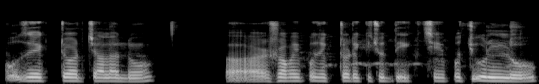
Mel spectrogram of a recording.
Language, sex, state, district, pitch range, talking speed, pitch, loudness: Bengali, female, West Bengal, Jhargram, 155-165 Hz, 110 wpm, 160 Hz, -21 LUFS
